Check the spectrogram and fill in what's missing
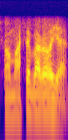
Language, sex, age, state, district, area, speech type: Odia, male, 45-60, Odisha, Nuapada, urban, conversation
